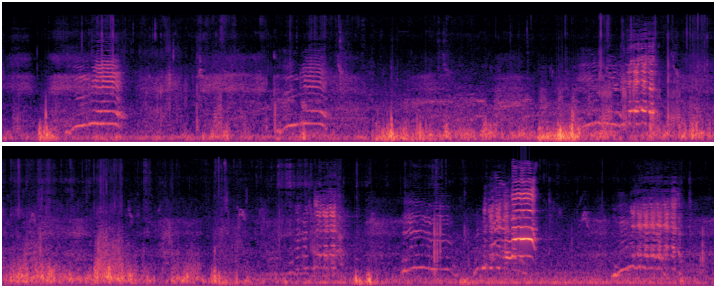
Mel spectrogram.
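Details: Young goat kids bleating: several short wavering bleats with rich harmonics, some rising and quavering, spaced every few seconds, with low rumbling and handling noise between calls.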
